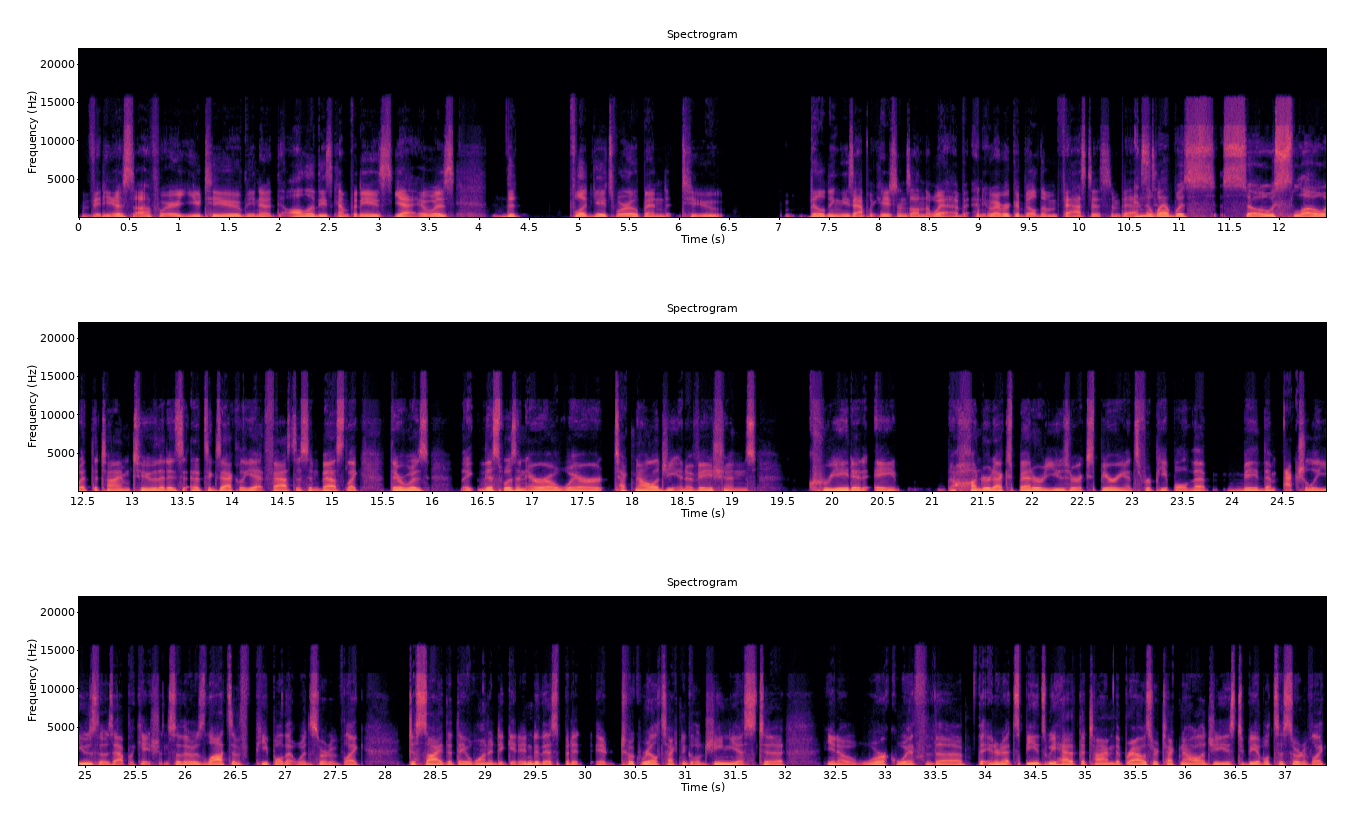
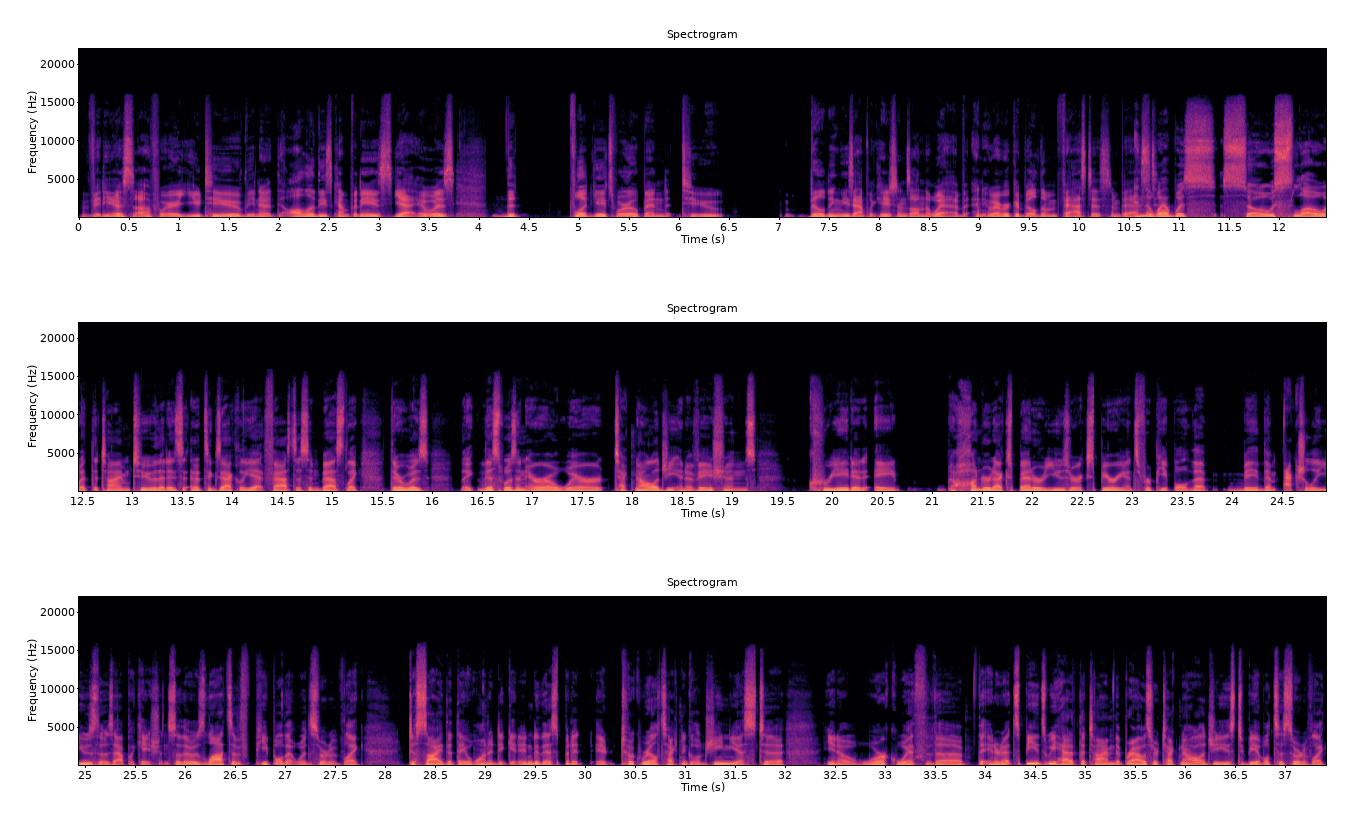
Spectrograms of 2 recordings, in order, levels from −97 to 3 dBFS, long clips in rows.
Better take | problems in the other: second | garbled, watery; slightly; nothing above 16 kHz

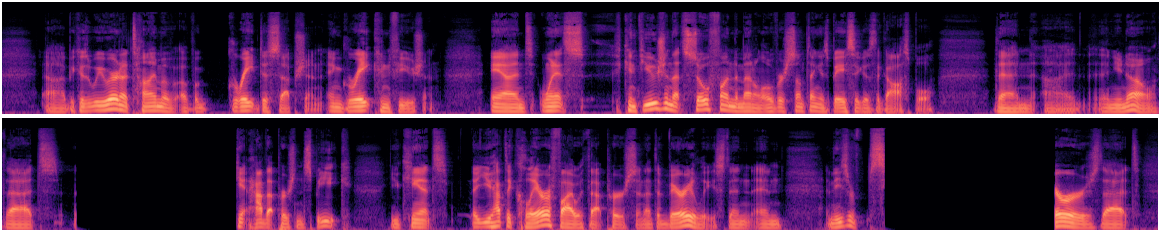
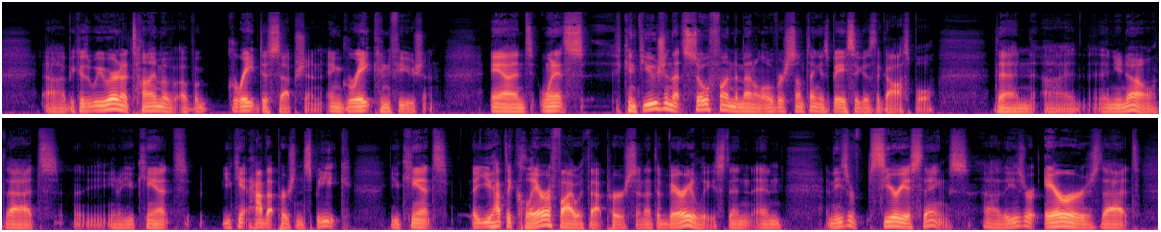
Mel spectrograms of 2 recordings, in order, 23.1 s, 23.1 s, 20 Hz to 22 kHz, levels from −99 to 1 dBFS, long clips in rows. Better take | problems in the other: second | audio cutting out; at 12 s for 1.5 s and at 20 s for 1.5 s

